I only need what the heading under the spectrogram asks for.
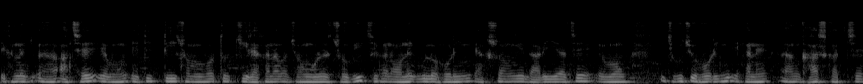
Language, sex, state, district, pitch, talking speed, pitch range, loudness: Bengali, male, West Bengal, Dakshin Dinajpur, 125 Hz, 175 wpm, 120-135 Hz, -41 LUFS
